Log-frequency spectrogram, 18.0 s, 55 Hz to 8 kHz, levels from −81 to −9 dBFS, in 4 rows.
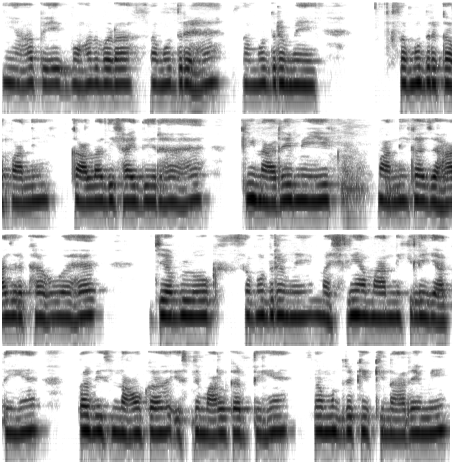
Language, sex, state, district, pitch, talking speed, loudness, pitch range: Hindi, female, Chhattisgarh, Balrampur, 205 Hz, 155 wpm, -19 LUFS, 195-210 Hz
